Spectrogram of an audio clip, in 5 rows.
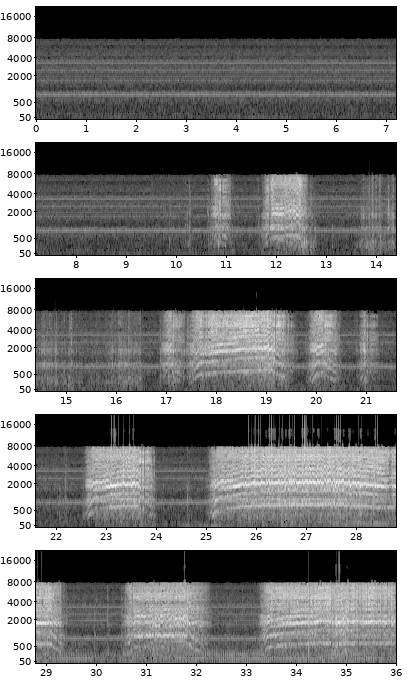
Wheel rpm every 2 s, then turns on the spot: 0, 0, 0, 0, 0, 20, 50, 30, 40, 110, 20, 60, 60, 160, 100, 80, 50, 160.
12-16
